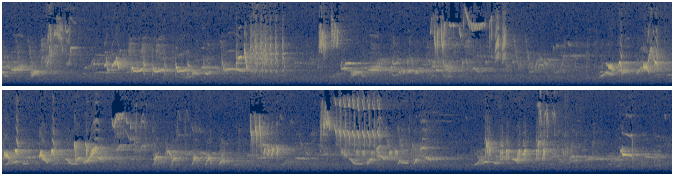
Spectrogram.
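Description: Birds chirping and singing, fairly faint: a steady run of short, varied chirps and trills with brief gaps.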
